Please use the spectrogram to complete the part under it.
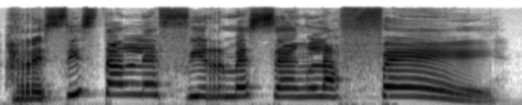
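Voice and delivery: Resístanle hit hard, then every word slow; very slow, emphatic. Shown as a demonstration. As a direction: drag out the whole verse for weight. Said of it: "Oiga bien". (muy lento y enfático, recalcando Resístanle)

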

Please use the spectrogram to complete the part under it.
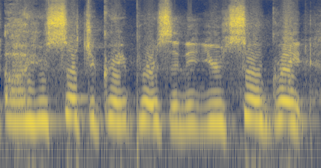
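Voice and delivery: high-pitched mock gushing, no accent; gushing praise. Coach imitating drunk gymnast praising a rival, gushing. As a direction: lay on the drunken affection.

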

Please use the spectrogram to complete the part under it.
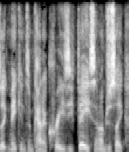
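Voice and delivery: normal talking voice

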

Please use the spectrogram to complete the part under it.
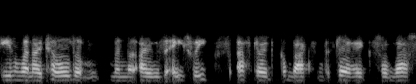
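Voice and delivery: ordinary talk, nothing marked

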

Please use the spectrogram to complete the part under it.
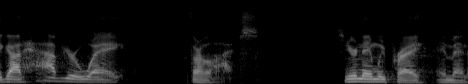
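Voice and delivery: low, soft, unhurried praying voice; prayer. Real, not acted. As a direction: pray quietly and earnestly to God. Leads the congregation in prayer.

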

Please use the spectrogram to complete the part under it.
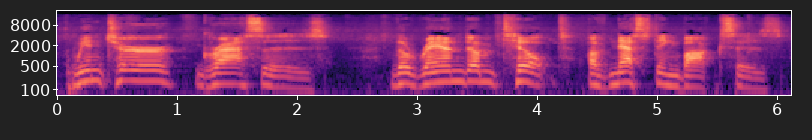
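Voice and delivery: very slow, sparse haiku reading; hushed sparse haiku. Acted. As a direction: leave long silences between lines. Recites own haiku slowly.

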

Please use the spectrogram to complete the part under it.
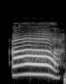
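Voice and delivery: short loud, high "Ah!"; cry of pain. A narrator's reading. Boy stumbles in the woods, loud cry of pain. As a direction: call out a pained "Ah!". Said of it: "roept hij".

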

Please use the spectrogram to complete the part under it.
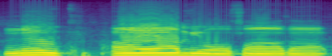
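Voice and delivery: slow, loud Vader voice through a cup; wrong Vader line. Shown as a demonstration. Host showing the misquote as Vader, slow and loud. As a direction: boom it out slowly like Vader. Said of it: "That's the wrong".

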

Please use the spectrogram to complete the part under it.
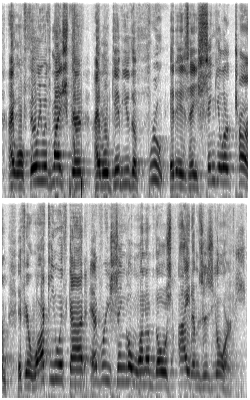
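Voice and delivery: high, loud and driving; preaching at full force. Acted. Preacher urging the church to walk with God, loud and high. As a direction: lift the congregation with rising fire.

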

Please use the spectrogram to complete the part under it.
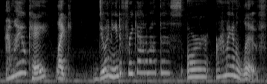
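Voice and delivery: put-on child's inner voice. Voicing child after fall.

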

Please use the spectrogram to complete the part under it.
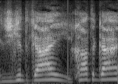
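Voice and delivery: imitating an urgent questioner, pitch climbing; retold eager questioning. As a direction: act out someone eagerly asking for news. Retelling Leland's anxious questions to investigators.

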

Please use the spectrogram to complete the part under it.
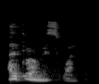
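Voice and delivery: ordinary delivery

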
